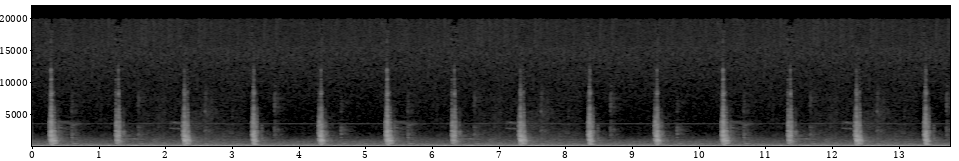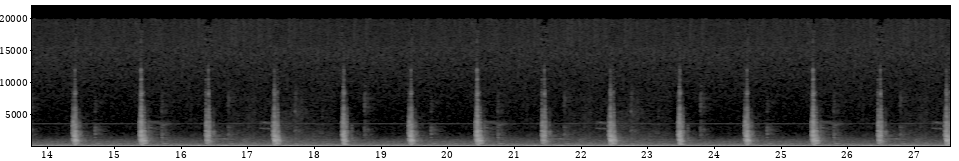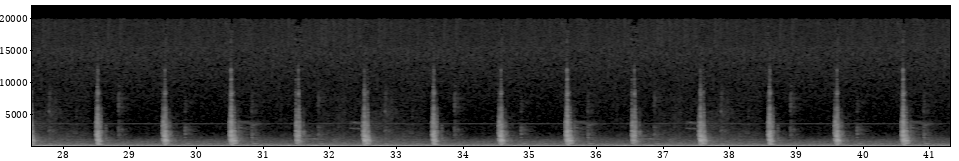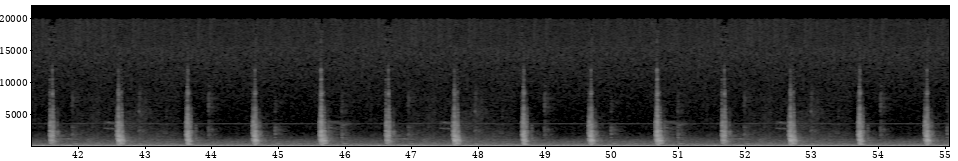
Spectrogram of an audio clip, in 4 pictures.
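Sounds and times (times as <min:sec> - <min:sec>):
clock ticking: 0:25.4 - 0:28.9, 0:30.5 - 0:39.0, 0:39.6 - 0:40.0, 0:40.6 - 0:55.0.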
